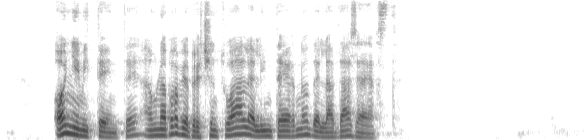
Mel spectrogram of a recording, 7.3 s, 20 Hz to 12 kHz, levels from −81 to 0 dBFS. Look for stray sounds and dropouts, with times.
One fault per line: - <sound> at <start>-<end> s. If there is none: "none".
none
